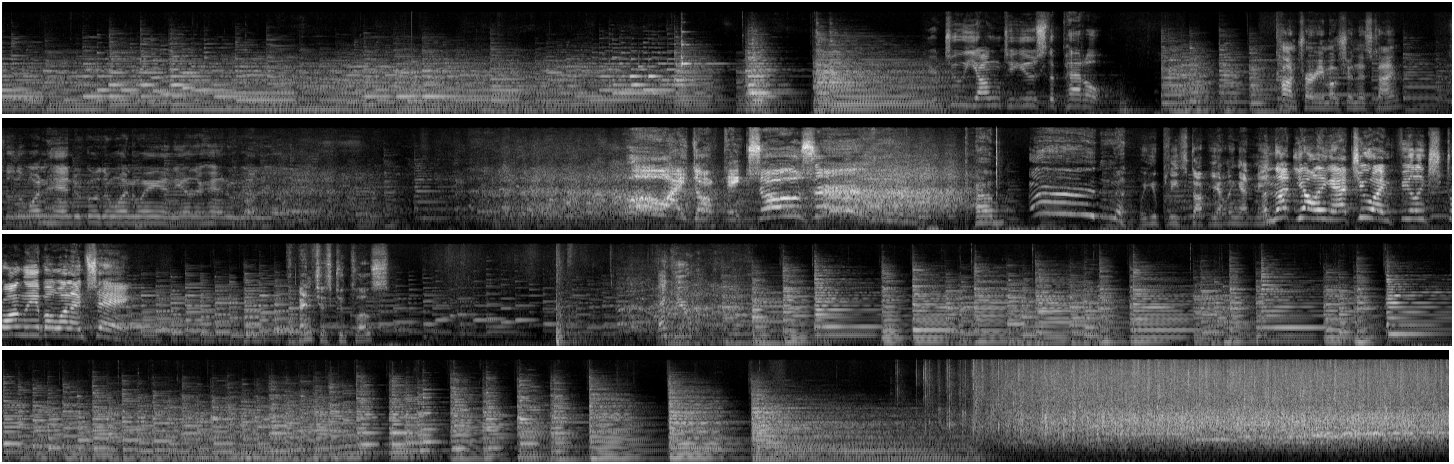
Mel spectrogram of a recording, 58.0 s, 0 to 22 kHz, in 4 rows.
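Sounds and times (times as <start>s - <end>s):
soft piano notes: 0.0s - 19.3s
piano chords: 0.0s - 24.8s, 25.4s - 55.7s
sharp thump: 34.5s - 35.0s.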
